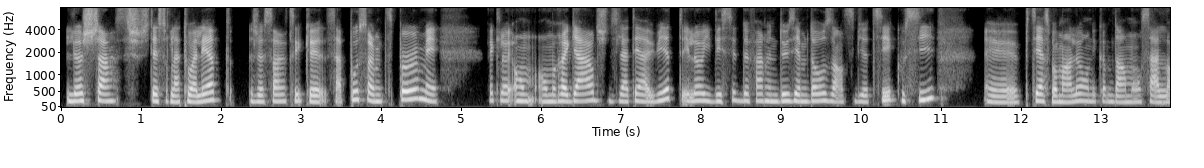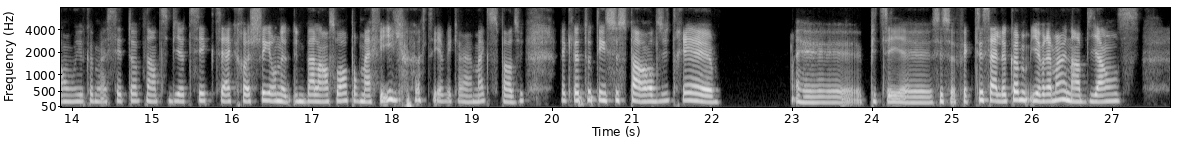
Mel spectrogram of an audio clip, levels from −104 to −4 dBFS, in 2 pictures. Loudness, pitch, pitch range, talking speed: -24 LUFS, 210 Hz, 195-220 Hz, 200 wpm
